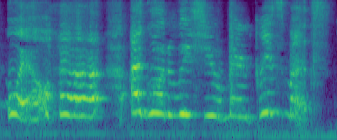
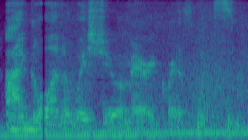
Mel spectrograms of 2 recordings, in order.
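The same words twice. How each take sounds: First: High, loud elf voice through giggles; mock him while laughing. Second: Whispered. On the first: Elf mocking Oscar's reply, laughing high and loud. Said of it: "They exploded into laughter". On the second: Shown as a demonstration. Reader repeats line whispered.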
